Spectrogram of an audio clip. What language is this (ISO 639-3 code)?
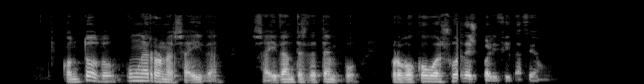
glg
